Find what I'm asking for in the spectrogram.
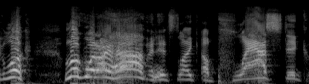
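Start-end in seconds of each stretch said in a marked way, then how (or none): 0.0-1.5 high, loud and eager; acted-out gleeful shout; excited showing-off. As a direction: imitate a thrilled dad showing off treasure. Dad shows off his prize.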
